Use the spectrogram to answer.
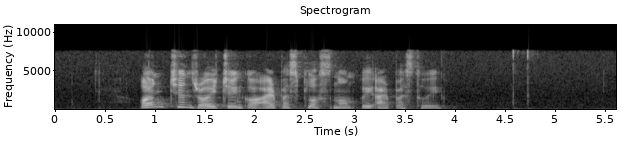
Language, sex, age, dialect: Faroese, female, 36-60, Vágar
